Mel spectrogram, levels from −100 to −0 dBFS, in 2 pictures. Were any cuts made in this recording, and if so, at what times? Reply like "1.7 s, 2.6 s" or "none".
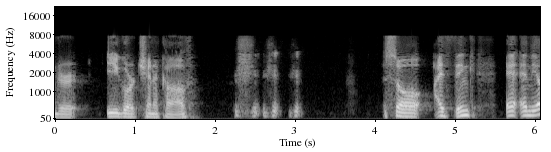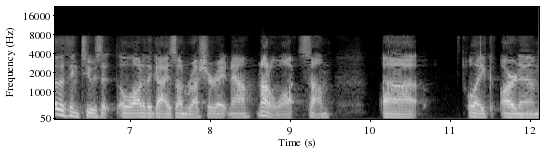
none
